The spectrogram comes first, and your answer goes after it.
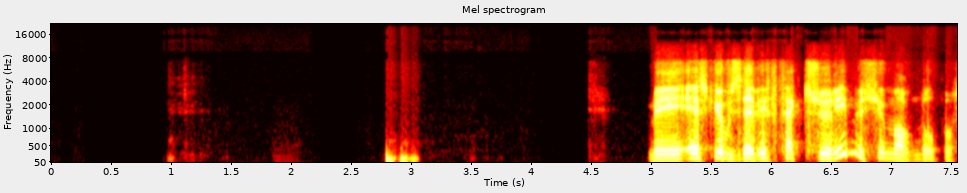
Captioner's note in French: voix de l'interprète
